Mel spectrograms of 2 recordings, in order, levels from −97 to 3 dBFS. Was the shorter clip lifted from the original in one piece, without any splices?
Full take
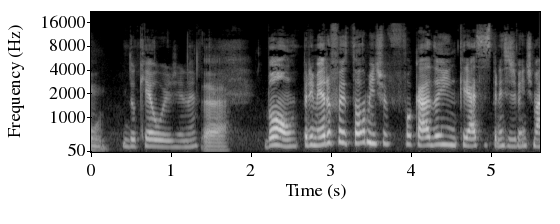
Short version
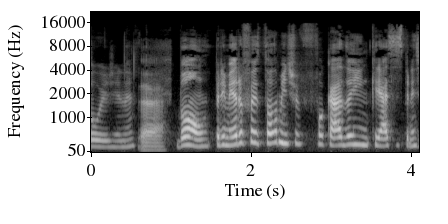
no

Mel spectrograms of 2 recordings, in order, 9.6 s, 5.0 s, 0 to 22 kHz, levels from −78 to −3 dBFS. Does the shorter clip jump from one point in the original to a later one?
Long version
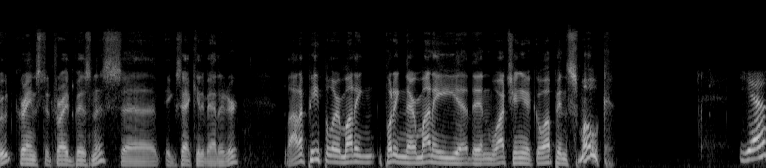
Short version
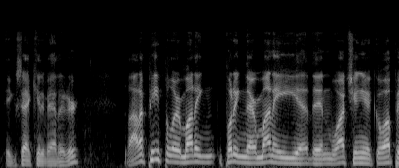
no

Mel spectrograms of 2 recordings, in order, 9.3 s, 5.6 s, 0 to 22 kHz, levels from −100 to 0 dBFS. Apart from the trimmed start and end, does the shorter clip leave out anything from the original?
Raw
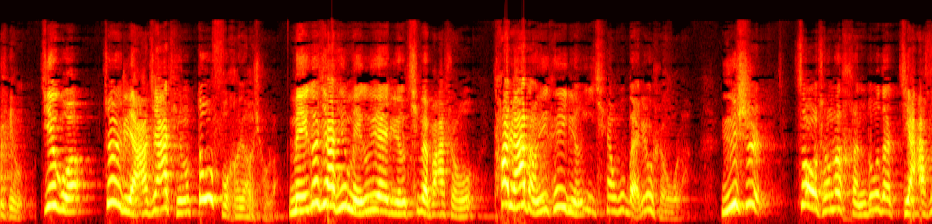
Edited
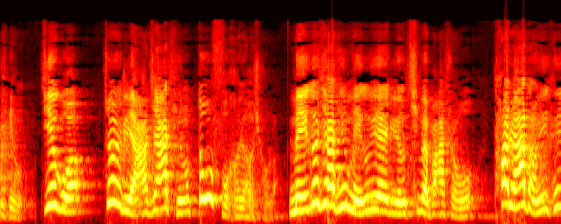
no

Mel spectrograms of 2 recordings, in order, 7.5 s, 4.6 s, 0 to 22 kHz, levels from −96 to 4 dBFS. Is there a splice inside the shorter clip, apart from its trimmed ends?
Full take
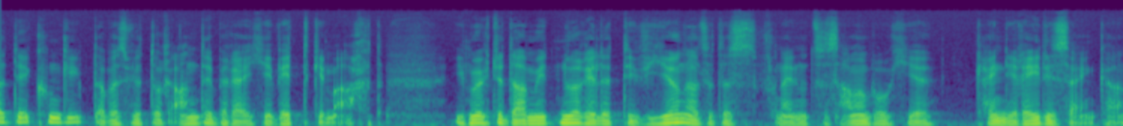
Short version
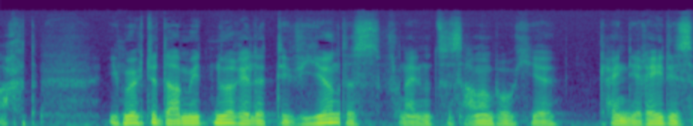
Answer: yes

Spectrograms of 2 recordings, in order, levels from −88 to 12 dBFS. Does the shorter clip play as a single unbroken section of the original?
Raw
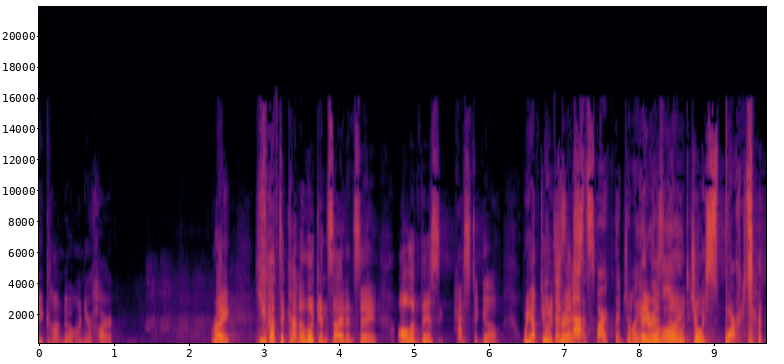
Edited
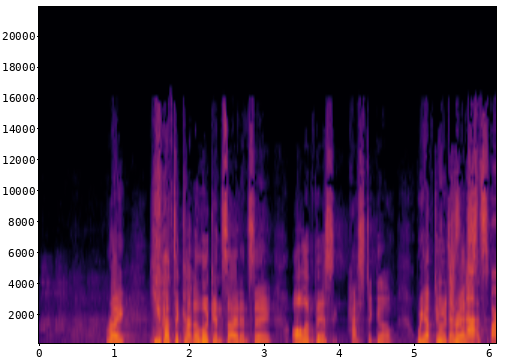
yes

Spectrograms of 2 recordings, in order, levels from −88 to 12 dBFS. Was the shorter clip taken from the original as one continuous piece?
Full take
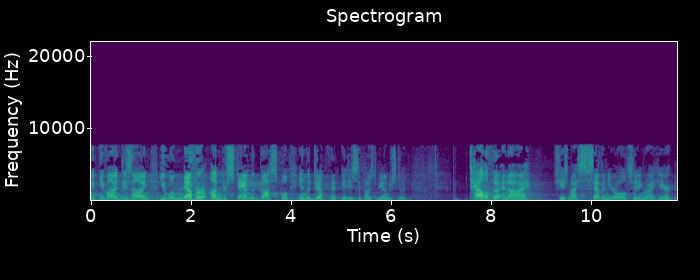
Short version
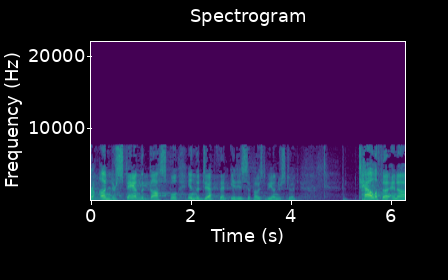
yes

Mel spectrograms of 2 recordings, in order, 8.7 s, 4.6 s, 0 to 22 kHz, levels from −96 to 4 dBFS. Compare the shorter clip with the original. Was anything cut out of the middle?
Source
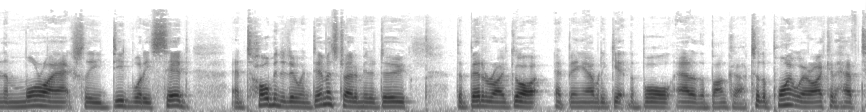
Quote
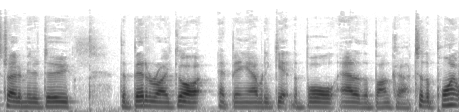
no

